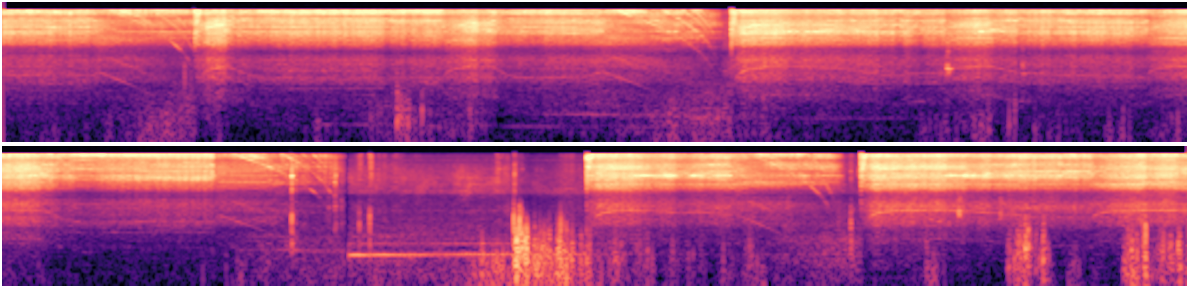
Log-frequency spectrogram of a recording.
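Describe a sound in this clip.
An angle grinder whines loudly as it grinds metal.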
